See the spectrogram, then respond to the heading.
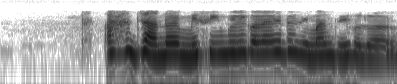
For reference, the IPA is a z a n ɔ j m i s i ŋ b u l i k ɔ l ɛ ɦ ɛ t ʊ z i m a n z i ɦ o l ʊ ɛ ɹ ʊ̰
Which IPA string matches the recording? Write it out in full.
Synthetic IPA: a z a n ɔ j m i s i ŋ b u l i k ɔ l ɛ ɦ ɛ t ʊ z i m a n z i ɦ o l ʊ a ɹ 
